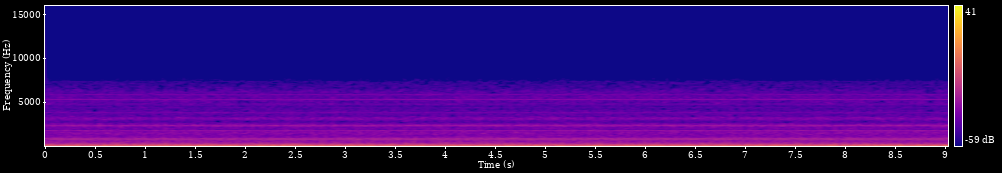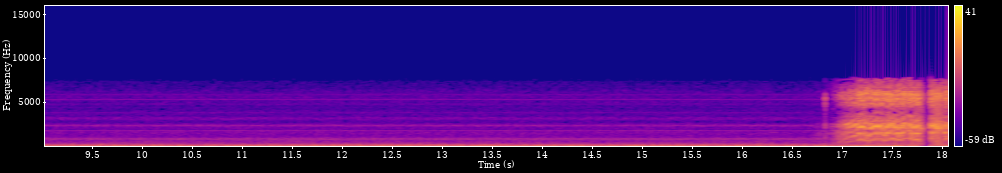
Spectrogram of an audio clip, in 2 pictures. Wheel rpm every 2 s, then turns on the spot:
0, 0, 0, 0, 0, 0, 0, 0, 180.
none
